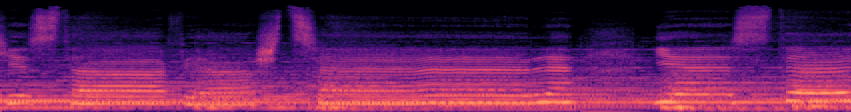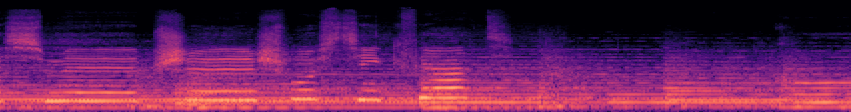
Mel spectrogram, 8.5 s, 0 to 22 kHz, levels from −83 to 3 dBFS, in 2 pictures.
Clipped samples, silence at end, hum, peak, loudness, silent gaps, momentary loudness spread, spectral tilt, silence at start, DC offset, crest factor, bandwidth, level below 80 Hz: under 0.1%; 0 s; none; -4 dBFS; -21 LUFS; none; 7 LU; -6 dB/octave; 0 s; under 0.1%; 16 dB; 17 kHz; -52 dBFS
